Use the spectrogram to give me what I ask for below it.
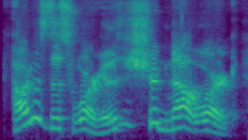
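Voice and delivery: high, loud baffled player; exasperated imitation. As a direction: mimic someone who can't believe it. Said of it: "Steven's just like".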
